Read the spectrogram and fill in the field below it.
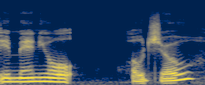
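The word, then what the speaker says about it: Emmanuel Acho: Someone named Emmanuel Ocho. And is how you pronounce it.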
